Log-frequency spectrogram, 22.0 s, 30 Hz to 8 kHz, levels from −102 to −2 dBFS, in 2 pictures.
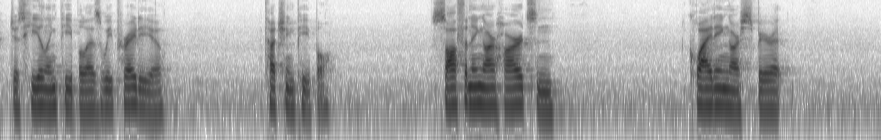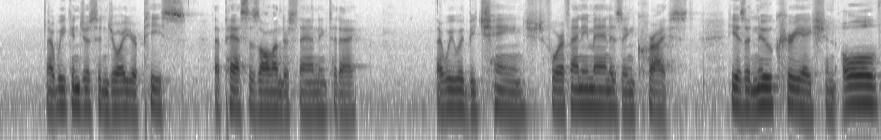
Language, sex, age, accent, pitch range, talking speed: English, male, 50-69, American, 105-125 Hz, 130 wpm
